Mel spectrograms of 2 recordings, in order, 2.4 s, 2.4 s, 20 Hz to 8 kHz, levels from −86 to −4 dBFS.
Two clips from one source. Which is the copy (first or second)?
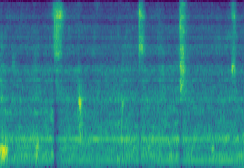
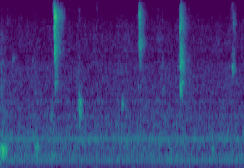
first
